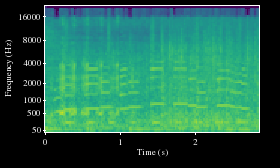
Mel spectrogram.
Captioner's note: laughs; upbeat music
